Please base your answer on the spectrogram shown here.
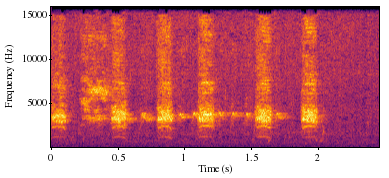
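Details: Adult grey-cheeked bulbul in a clear training recording for other birds, giving five loud, harsh, emphatic notes joined by a thin steady whistled tone, then falling silent.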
